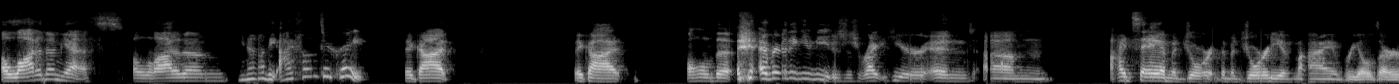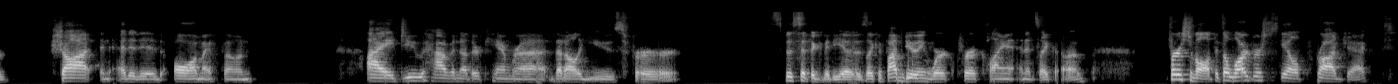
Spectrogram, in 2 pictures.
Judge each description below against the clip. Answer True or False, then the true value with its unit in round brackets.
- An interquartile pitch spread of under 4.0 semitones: False (4.5 semitones)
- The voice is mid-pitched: True (150 Hz)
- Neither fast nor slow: True (170 wpm)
